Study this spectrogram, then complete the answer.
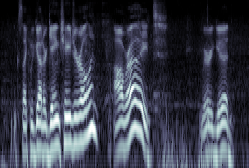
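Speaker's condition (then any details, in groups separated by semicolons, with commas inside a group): No condition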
